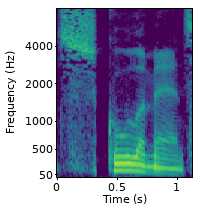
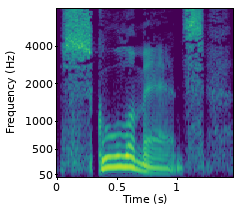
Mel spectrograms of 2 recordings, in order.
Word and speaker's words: Scholomance: have heard me when I was reading out schooler mance I said schooler mance instead of scholomance I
